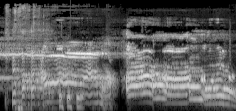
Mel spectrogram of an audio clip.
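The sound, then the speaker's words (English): A man's voice imitates a scream in two loud, strained, drawn-out yells, separated by a quick breath, with the second pitched higher and held steadier. “Wait, I'm going to do the guy screaming this time.”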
